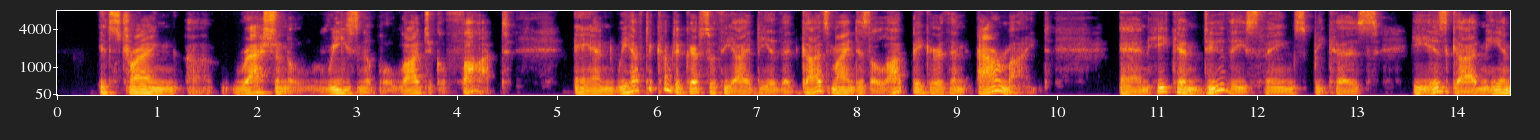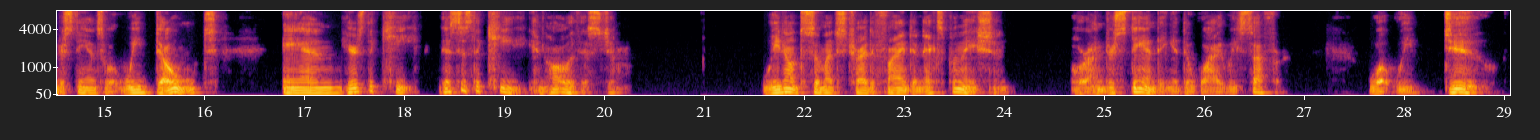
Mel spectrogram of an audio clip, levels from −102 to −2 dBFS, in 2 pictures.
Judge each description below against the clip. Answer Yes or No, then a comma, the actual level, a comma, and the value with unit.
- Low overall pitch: Yes, low, 105 Hz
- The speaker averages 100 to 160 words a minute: Yes, average, 155 wpm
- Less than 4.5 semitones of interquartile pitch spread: No, wide, 5.4 semitones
